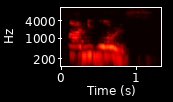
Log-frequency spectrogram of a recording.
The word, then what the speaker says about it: carnivorous: in the first cell so english words ending with us but they are more than two syllables there are four syllables then where will you stress on the second one second one from the left anonymous carnivorous luxurious hilarious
